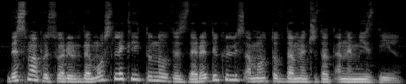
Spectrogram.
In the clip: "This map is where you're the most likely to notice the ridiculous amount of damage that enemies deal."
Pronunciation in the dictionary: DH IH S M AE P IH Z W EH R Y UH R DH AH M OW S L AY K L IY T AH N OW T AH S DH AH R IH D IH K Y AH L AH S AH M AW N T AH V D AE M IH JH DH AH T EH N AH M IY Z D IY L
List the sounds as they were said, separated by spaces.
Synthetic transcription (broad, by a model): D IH S M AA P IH S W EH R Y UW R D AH M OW S L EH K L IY T AH N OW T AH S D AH R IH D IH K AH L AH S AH M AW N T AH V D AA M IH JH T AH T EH N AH M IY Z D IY L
